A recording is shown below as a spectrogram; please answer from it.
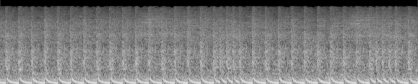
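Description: Speedcore track: a very fast, distorted kick drum, each kick dropping in pitch, under a harsh, noisy high end.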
